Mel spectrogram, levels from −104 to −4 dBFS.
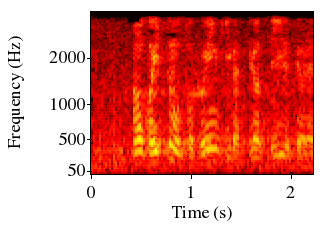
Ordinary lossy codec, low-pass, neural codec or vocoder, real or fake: MP3, 24 kbps; 3.6 kHz; vocoder, 44.1 kHz, 128 mel bands every 256 samples, BigVGAN v2; fake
